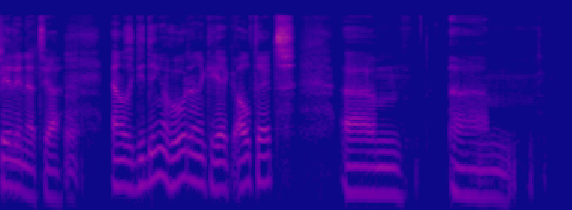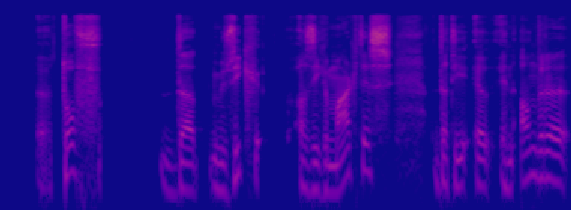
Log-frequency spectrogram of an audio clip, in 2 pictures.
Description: Speech in Dutch. There is no code.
